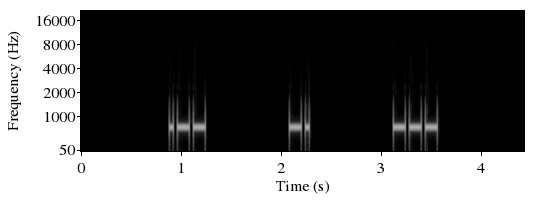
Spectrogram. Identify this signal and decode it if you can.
Morse code, heard as a keyed tone, about 30 wpm, spaced as for 9 wpm, 700 Hz. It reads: WNO
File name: Lesson 19e - Letter w - Three Characters 30wpm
